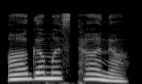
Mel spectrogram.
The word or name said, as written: ಆಗಮಸ್ಥಾನ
